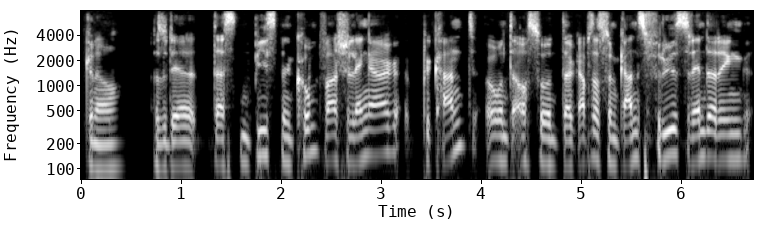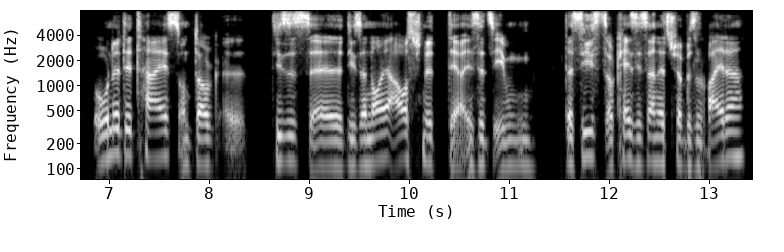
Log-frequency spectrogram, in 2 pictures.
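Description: Creaky-voiced man chatting on a podcast. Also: medium pitch, moderate pace, hardly any pauses, no echo. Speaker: podcast panelist. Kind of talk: casual fan podcast chat.

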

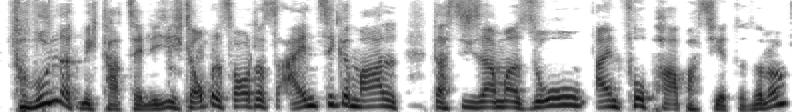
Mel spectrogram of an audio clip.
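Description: Husky male podcast host. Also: fairly high pitch, sing-song, moderate pace, a little mellow, no echo, studio quality. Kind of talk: casual moderated chat.

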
